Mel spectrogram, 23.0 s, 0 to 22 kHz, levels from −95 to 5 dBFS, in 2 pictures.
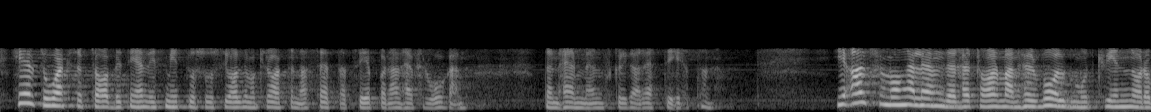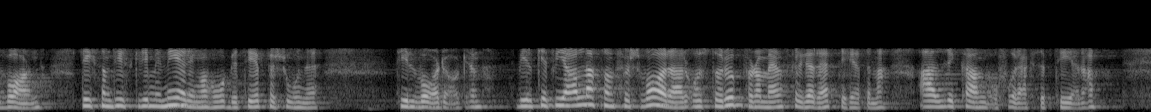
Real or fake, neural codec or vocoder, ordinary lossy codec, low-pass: real; none; none; 3.6 kHz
